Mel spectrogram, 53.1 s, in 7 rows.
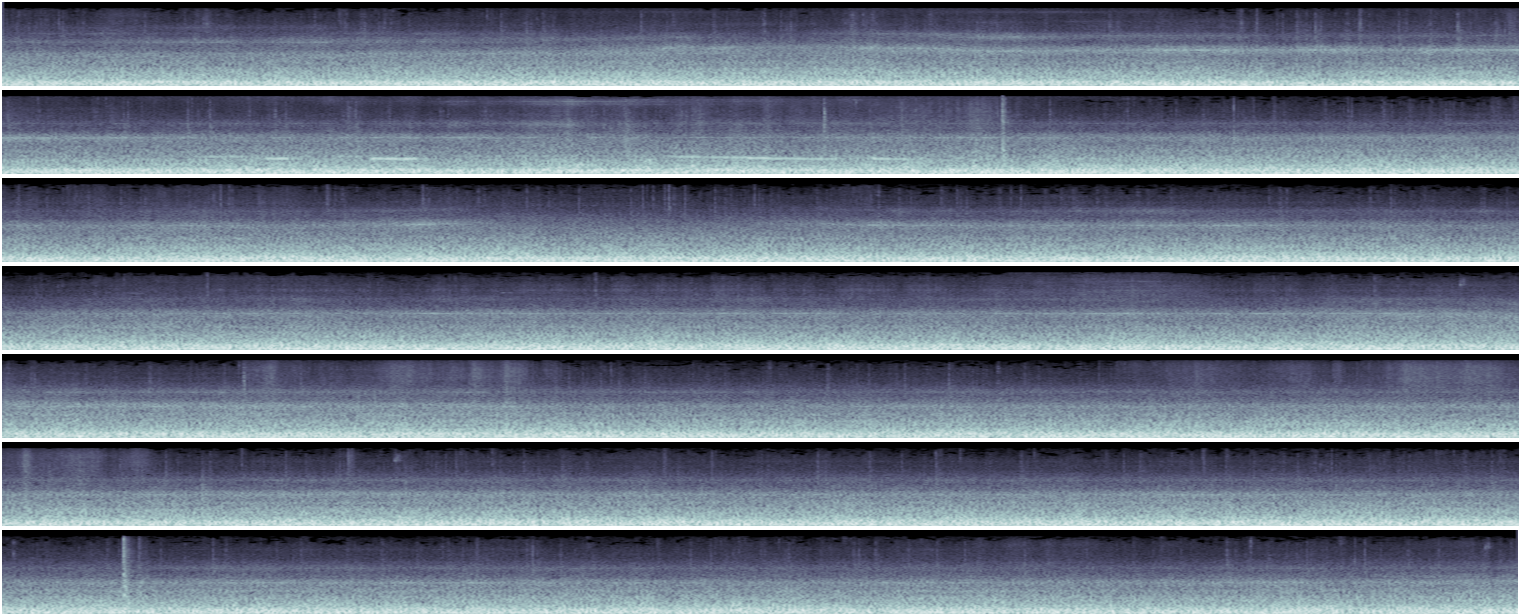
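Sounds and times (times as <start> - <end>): faint whine: 0.0 - 17.7
train interior rumble and rush: 0.0 - 53.0.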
